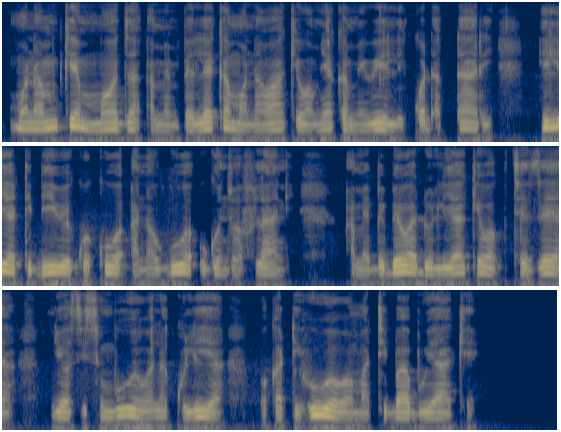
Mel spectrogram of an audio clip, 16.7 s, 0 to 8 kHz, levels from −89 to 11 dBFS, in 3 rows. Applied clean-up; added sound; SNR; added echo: neural mask model RNNoise.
